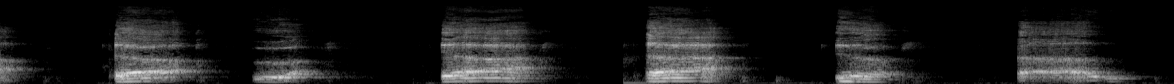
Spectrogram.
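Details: Repeated burping after drinking cheap cola: six long, loud, throaty belches in about twelve seconds separated by silence, recorded on a Samsung Galaxy S9 phone; burping.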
